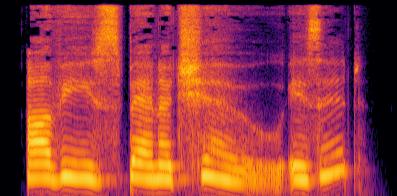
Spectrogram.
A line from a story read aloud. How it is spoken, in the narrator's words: in an amazing grand voice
